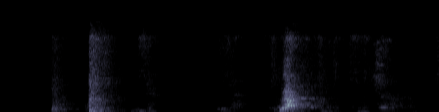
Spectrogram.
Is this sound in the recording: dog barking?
yes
